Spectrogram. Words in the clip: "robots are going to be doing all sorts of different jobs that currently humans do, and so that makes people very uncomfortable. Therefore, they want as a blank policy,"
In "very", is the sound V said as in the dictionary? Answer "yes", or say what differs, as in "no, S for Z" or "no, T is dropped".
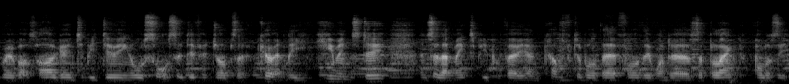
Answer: yes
